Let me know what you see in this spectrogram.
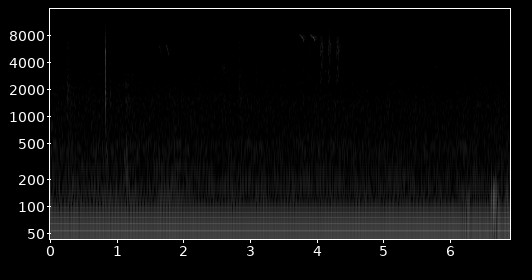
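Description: Outdoor background hiss with a few short, high bird chirps: a pair about two seconds in and a quick run of four or five about four seconds in. A sharp click shortly before one second in and a low thump near the end.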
